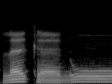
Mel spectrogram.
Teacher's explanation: Kalau huruf sebelumnya tipis, madnya juga tipis, ya. Karena di sini sebelumnya ada dhammah dan cara pengucapan dhammah itu dimonyongkan, maka madnya juga ikut monyong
